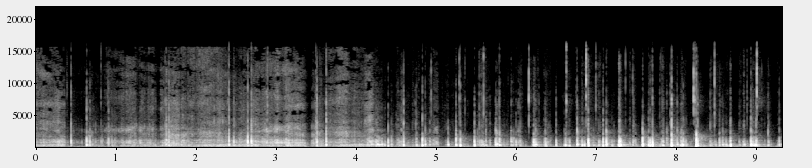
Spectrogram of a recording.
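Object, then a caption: Hardcover paper book. Dozens of quick, dry fingernail clicks and scratchy rustles on a hardcover book, with no ring at all.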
